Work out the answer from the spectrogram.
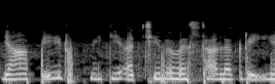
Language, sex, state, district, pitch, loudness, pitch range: Hindi, female, Uttar Pradesh, Lucknow, 245 Hz, -14 LUFS, 240-255 Hz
